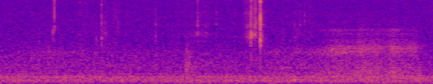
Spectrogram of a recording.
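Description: Scissors on a Leatherman Fuse multitool snip a few times, giving faint, close clicks and short metallic ticks, with a sharper double snip near the middle, over a quiet low room hum.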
